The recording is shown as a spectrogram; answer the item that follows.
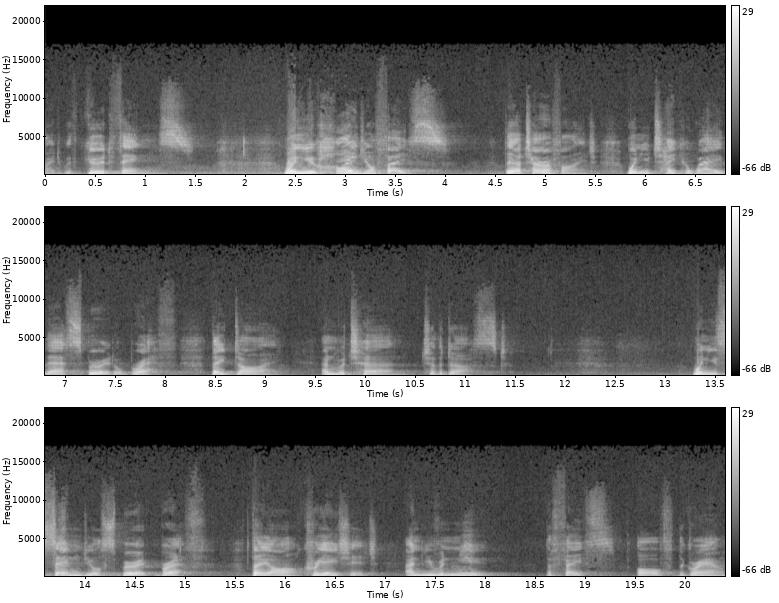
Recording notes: from the 11 am service at Highfield Church Southampton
